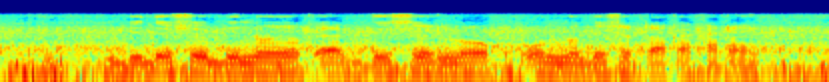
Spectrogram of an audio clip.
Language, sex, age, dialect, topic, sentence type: Bengali, male, 36-40, Northern/Varendri, banking, statement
